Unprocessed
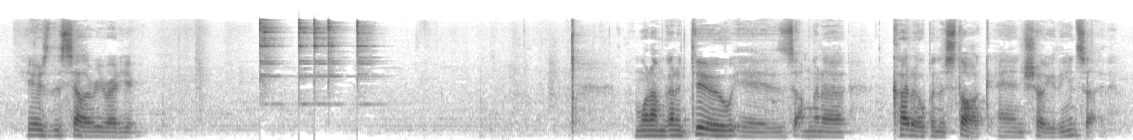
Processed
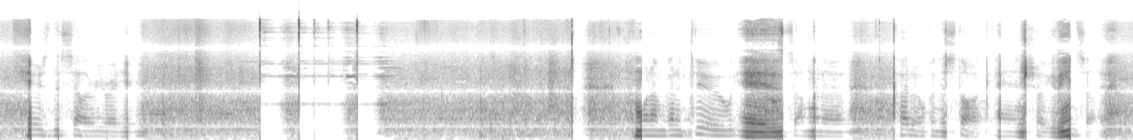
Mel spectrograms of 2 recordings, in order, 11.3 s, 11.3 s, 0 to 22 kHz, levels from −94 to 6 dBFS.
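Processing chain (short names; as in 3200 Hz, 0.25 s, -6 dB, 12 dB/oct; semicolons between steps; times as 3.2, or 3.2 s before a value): flipped gate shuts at -28 dBFS, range -36 dB; fixed phaser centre 1500 Hz, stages 6; gain +11.5 dB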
